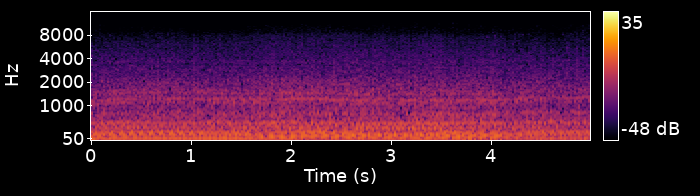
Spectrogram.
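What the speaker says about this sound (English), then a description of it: "I just heard the engine come on as if he might drive" A vehicle engine idles steadily in a mechanized military video game, a continuous low droning rumble with layered tonal hum, fairly loud and unchanging throughout, with no voices.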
